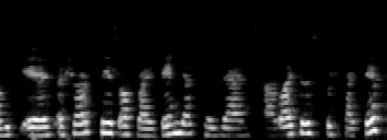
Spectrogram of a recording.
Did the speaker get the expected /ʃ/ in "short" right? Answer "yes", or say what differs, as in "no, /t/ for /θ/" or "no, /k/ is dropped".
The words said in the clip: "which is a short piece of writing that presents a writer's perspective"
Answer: yes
